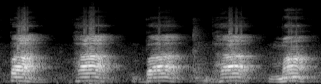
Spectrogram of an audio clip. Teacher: प वर्ग में पा बोलेंगे तो होठ दोनों आपस में स्पर्श करते हैं, अगर ना करे दोनों टच ना होठ तो ये आप पा बोल ही नहीं पाएंगे। पा फा बा भा मा सब में जो है होठ स्पर्श करता है, अगर नहीं करेगा तो इनमें से कोई भी वर्ण, जितने भी ओष्ठ वर्ण हैं कोई भी उच्चारण स्थान नहीं होगा।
